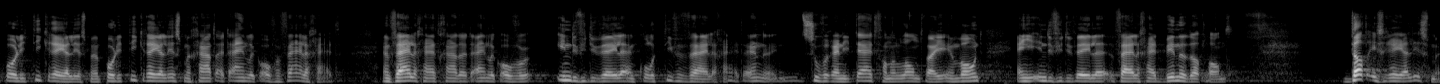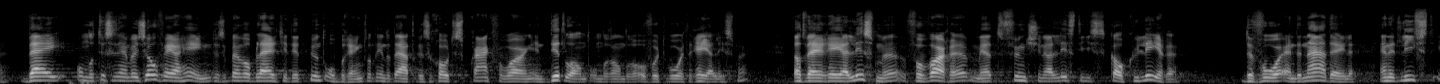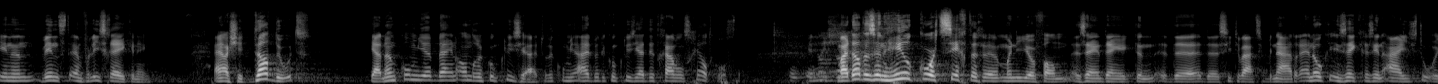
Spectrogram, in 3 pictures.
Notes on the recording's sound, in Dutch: live vanuit de Stadsschouwburg Amsterdam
